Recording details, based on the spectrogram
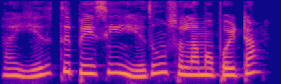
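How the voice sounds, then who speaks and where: A woman's voice: fairly high pitch, quick pace, dark tone, no echo, pitched above the performer's own voice, natural voice. Cheeky sassy wife from an audio romance, sarcastic, dry mic, woman voicing her. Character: sassy, playful young wife.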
